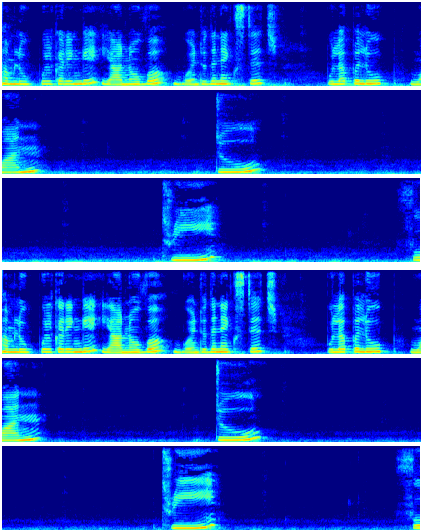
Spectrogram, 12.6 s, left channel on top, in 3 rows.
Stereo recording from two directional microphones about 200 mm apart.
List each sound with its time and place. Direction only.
0.0 s a woman's voice: 25° right (ahead or behind)
6.3 s a woman's voice: 25° right (ahead or behind)
9.9 s speech: 25° right (ahead or behind)
12.5 s a woman's voice: 25° right (ahead or behind)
